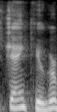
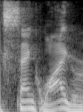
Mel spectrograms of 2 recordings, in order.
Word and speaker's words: Cenk Uygur: country, my name is Cenk Uygur, but it's the C spelled with, I'm sorry, the Cenk is spelled with a C, right? So it looks like Senk Yegur or something like that and people would say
